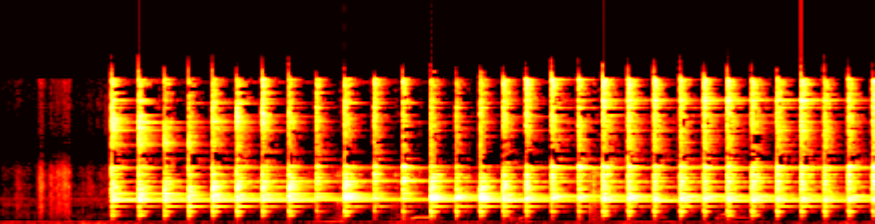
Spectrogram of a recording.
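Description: A metal object struck over and over in a steady fast rhythm, about four ringing strikes a second, starting about a second in.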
